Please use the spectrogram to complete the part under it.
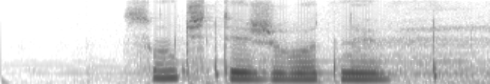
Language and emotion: Russian, neutral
